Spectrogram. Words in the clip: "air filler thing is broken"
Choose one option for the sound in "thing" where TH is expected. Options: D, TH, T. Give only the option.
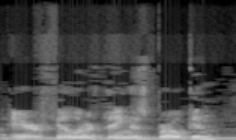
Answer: TH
